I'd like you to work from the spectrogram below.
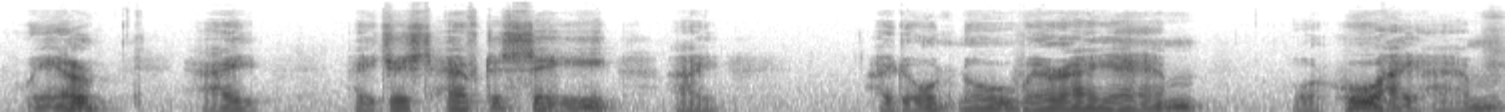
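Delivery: very low, slow, befuddled rambling voice. Acting out why Reagan declined: imitating a confused Reagan. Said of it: "But Reagan declined".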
